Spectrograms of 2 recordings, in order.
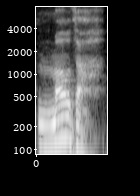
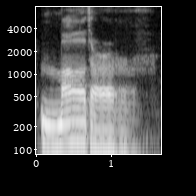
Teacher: Features rhoticity, meaning that the letter R is pronounced after vowels.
